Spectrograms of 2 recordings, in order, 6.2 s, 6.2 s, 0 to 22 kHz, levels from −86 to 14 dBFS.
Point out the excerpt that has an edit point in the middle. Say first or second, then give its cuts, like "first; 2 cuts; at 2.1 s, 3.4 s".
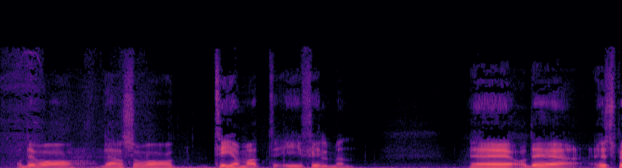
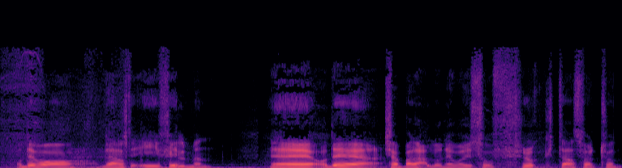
second; 3 cuts; at 1.3 s, 2.6 s, 3.9 s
